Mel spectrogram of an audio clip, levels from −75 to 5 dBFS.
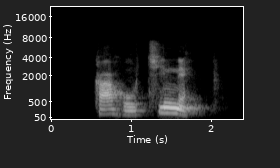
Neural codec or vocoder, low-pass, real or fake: none; 7.2 kHz; real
